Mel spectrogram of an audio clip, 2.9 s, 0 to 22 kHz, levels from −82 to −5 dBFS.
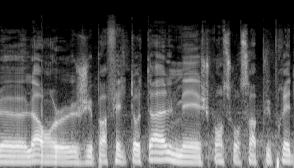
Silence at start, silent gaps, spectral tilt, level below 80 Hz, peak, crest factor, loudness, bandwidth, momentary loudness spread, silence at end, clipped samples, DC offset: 0 s; none; -6 dB/octave; -34 dBFS; 0 dBFS; 14 dB; -14 LUFS; 13 kHz; 6 LU; 0 s; under 0.1%; under 0.1%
